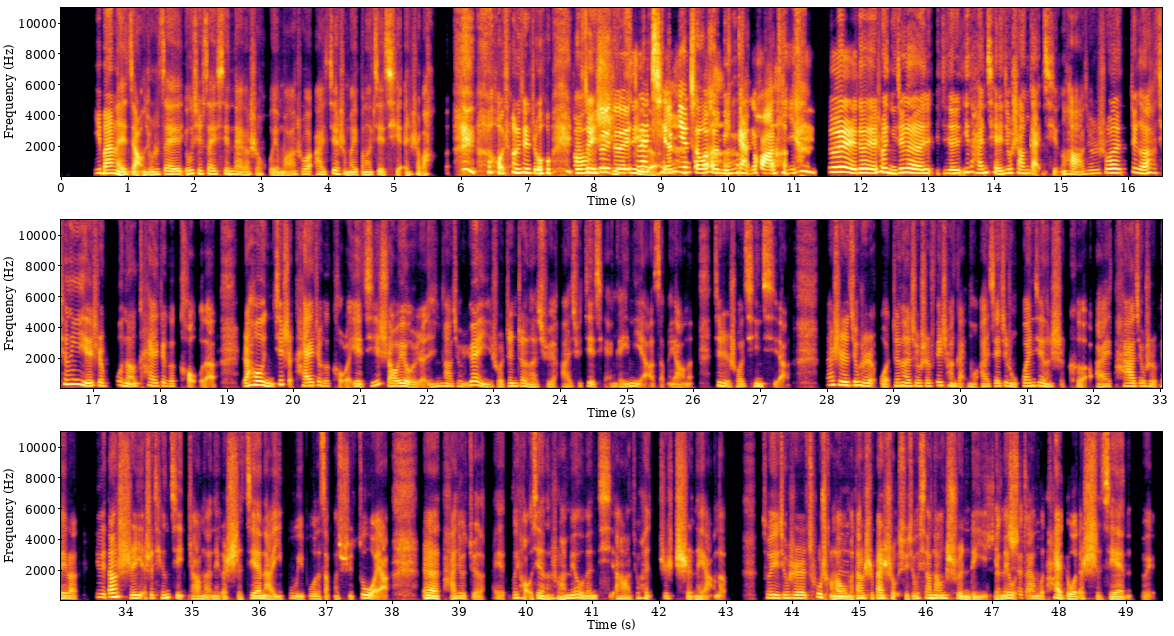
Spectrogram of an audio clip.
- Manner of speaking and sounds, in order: laugh; laughing while speaking: "好像这种"; laugh; laughing while speaking: "题"; laugh
- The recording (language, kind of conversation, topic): Chinese, podcast, 当你经历重大转变时，谁给了你最大的支持？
